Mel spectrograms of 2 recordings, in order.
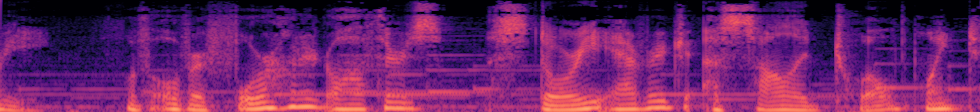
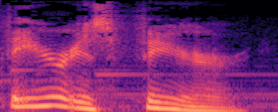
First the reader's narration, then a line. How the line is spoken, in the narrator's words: yelled Frankie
